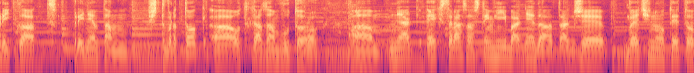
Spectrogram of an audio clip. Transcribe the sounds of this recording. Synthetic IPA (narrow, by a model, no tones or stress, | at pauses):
ɾiːklat̪pɾiːɟɛmt̪amʃt̪ʋr̩t̪ɔkaɔt̪xaːd͡zamvuːt̪ɔɾɔkɲɛakɛkst̪ɾasast̪iːmɦiːbaɟɲɛd̪aːt̪aɡʒɛʋɛt͡ʃinɔʊt̪ɪɛt̪ɔ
